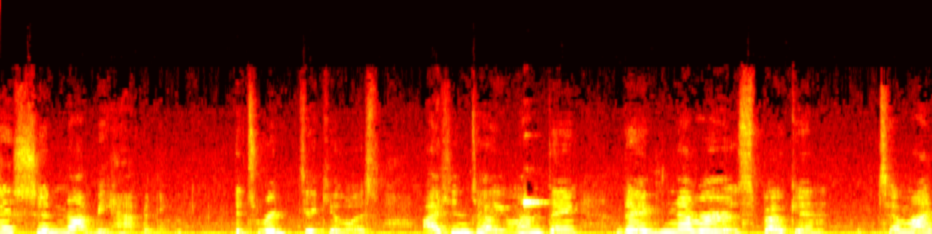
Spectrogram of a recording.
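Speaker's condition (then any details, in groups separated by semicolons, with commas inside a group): Cerebral palsy; affects balance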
